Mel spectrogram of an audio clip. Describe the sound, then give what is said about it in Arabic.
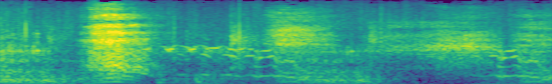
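A horse whinnying: one loud, shrill neigh near the start, followed by softer breathy, rumbling sounds. “أنا الحصان. حصان.”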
